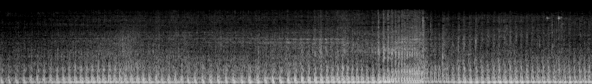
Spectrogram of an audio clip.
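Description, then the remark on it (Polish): A single-cylinder Suzuki DR650 motorcycle engine, an older model built for travelling, idles with a steady, loping thump, then revs up sharply near the end before settling back to a rumbling idle, loud with no talking. “To jest Suzuki DR650, to jest taka jakby powiedzmy babcia tego motocykla, który ma Kasia, bo jest jakby starym modelem, ale rocznikowo młodszy.”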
